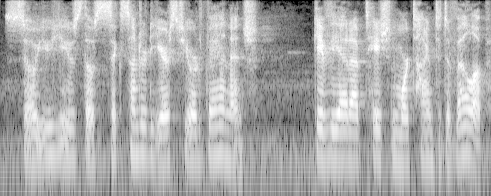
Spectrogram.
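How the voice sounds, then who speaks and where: Young space explorer girl, quick talker, lowish creaky voice, curious, plain game dialogue, some noise. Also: little pitch movement, poor audio. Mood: curious, calm. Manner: plain, inquisitive, conversational. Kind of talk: video game dialogue acting.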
